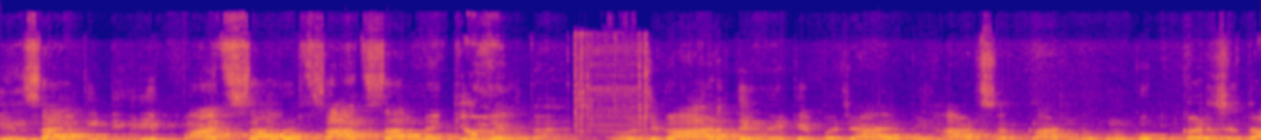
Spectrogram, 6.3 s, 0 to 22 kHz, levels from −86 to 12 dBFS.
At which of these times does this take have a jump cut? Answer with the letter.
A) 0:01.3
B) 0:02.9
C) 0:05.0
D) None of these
B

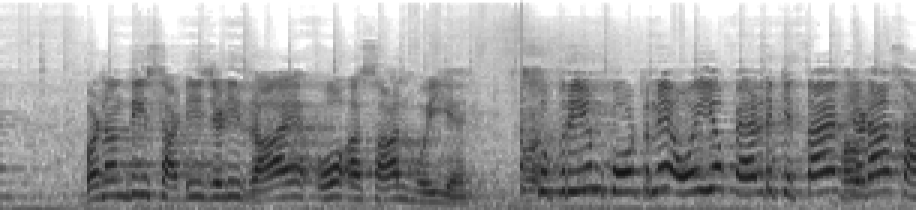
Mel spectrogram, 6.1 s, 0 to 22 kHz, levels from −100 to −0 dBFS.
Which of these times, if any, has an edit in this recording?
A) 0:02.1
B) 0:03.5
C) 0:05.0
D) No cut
B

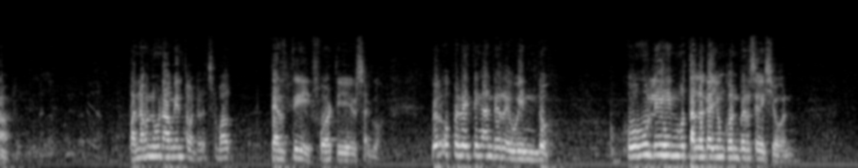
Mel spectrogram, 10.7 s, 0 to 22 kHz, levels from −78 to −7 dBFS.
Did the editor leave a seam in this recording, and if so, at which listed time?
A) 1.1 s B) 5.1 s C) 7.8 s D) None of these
A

